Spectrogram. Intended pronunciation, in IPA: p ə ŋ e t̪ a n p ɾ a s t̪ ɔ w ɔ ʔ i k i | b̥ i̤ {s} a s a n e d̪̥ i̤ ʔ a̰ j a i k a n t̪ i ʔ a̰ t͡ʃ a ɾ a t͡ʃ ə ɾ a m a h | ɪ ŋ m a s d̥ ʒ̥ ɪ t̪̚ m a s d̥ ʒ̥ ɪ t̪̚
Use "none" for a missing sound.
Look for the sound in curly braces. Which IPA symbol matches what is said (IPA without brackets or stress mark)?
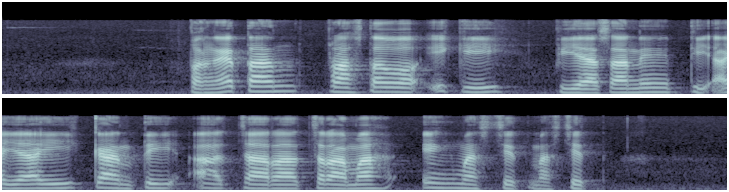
none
